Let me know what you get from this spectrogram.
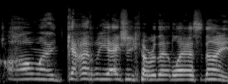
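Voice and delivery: high-pitched, eager outburst; excited recognition. Real, not acted. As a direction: burst out, thrilled to know this one. Excited at a familiar question.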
